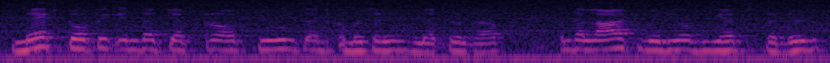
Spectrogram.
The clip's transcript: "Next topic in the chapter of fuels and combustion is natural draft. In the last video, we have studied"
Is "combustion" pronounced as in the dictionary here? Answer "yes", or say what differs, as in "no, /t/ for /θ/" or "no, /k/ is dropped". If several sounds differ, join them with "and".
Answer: no, /b/ is dropped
